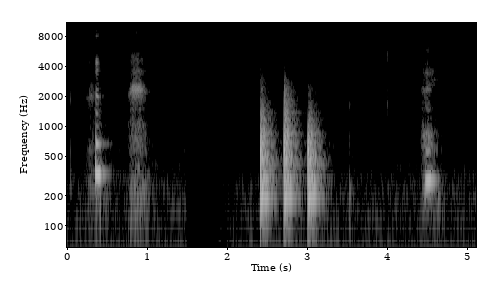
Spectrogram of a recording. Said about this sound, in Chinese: 这时候门响了。应该是你到了，我赶紧过去给你开门。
